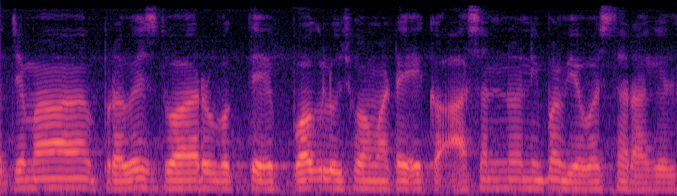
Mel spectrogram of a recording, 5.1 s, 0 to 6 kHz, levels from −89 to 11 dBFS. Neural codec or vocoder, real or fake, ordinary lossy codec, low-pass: none; real; none; 5.4 kHz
